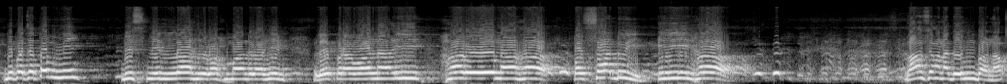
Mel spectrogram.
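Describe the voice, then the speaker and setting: Very high-voiced joking male preacher. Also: darkish tone, poor audio. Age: 30s. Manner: joking, chatty, addresses the audience directly, laughs at his own stories. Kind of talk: humorous condolence sermon.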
